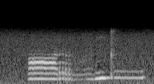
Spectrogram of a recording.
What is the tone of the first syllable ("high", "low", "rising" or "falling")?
low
